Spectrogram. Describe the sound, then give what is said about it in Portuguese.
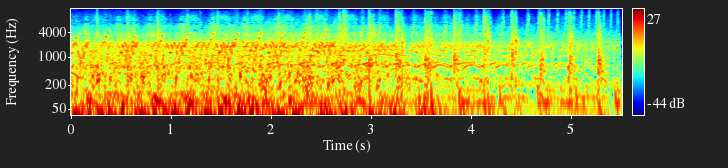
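Applause and cheering from an audience at the Grito Rock São Carlos rock festival: a dense, loud, continuous wash of clapping and crowd noise that thins slightly toward the end. “Uma salva de palmas pro Gurizote!”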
